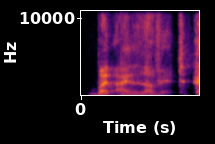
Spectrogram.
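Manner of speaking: put-on a guilty French-accented admission breaking into a laugh; imitating a French accent, laughing. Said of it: "in English with a French accent".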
